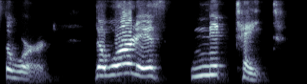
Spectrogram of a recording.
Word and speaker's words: nictate: a word and i'd like for you to pronounce the word the word is nictate say the word nick tape very good nictate now i'm going to show you what nictate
